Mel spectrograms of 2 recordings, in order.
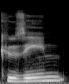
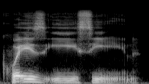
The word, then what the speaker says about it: cuisine: It is not cuisine, and it is certainly not cuisine. It is pronounced cuisine.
